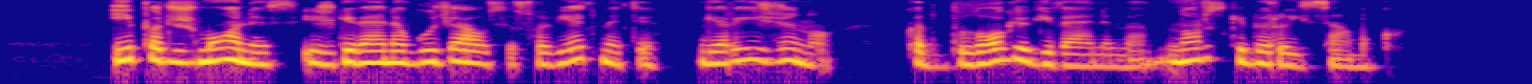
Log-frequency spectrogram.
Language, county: Lithuanian, Klaipėda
